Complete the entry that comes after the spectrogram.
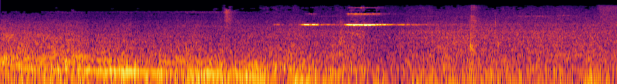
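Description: Train sound with a steady rumble and a whine that falls in pitch over the first few seconds. A brief high squeal comes about three and a half seconds in.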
